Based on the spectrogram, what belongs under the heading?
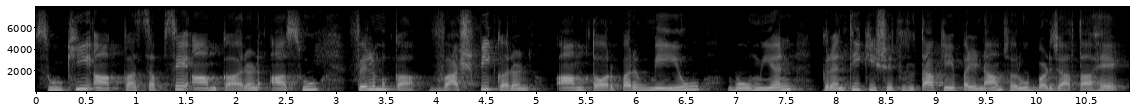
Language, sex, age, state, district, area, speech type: Hindi, female, 60+, Rajasthan, Jaipur, urban, read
